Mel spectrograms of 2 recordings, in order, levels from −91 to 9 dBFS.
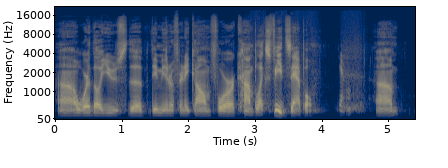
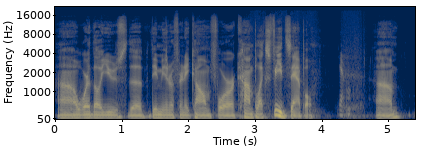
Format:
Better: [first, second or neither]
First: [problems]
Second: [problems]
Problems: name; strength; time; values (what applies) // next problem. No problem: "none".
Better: second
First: thin; very; fading below 350 Hz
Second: none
